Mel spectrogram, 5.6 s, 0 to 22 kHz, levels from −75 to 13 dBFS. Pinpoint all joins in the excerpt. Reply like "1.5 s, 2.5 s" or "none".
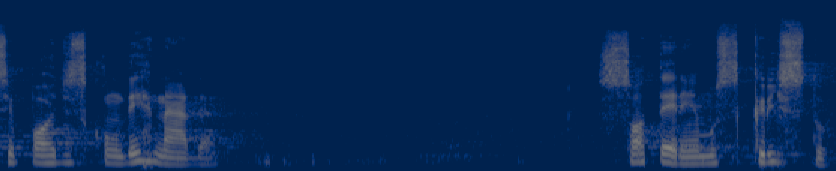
none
